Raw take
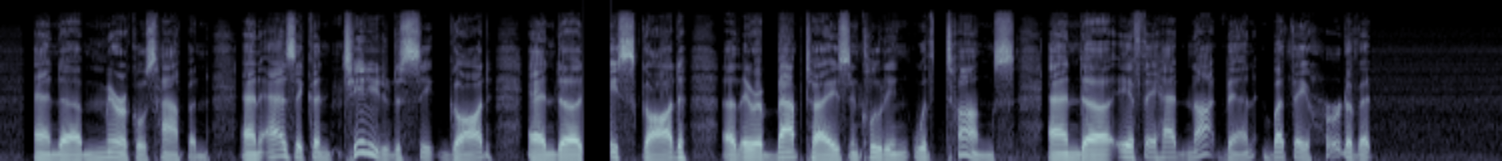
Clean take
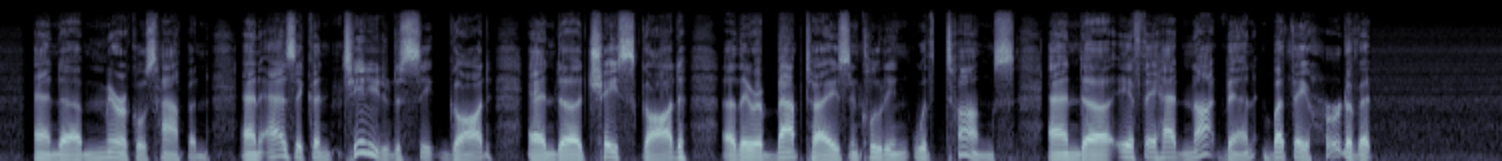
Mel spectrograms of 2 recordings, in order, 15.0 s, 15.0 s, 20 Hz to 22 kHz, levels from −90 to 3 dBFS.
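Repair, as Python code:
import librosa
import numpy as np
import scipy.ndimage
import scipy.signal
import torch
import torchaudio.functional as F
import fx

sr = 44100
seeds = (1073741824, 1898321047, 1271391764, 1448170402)

y = fx.fix_ambience(x, sr, seeds[0], print_start_s=14.14, print_end_s=14.64, start_s=5.83, end_s=6.11)
y = fx.fix_interpolate(y, sr, at_s=(4.34, 7.4, 11.84), length_ms=35.0)
y = fx.gain(y, sr, db=fx.steps((0.0, 0.0), (11.47, 3.5)))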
